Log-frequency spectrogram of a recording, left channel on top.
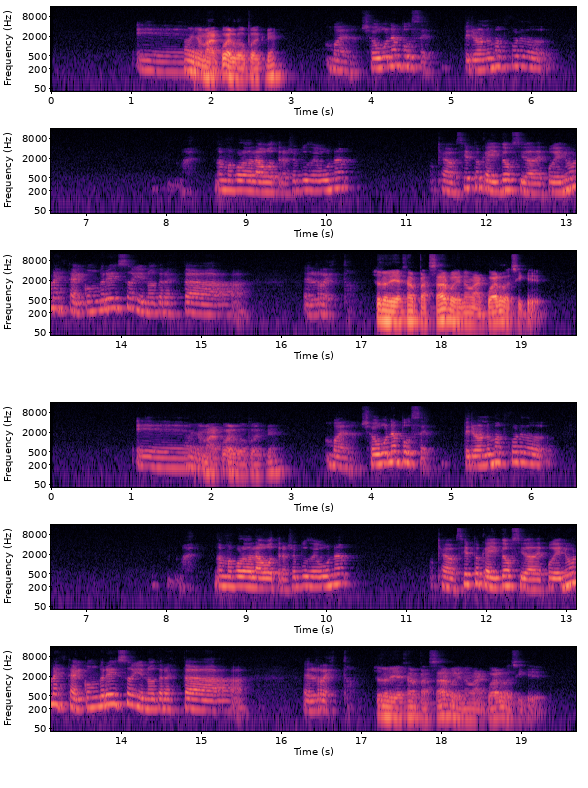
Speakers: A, on the right (about 45°); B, on the left (about 80°).
A: Em,
B: Ay, no me acuerdo, ¿puedo creer?
A: bueno, yo una puse, pero no me acuerdo. Bueno, no me acuerdo la otra. Yo puse una. Claro, es cierto que hay dos ciudades, porque en una está el Congreso y en otra está el resto.
B: Yo lo voy a dejar pasar porque no me acuerdo, así que...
